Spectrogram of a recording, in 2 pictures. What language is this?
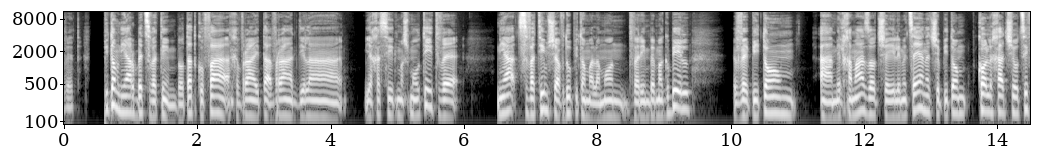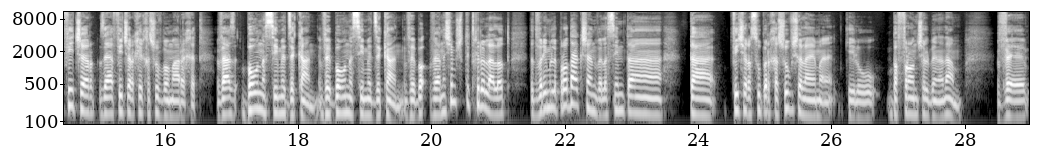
Hebrew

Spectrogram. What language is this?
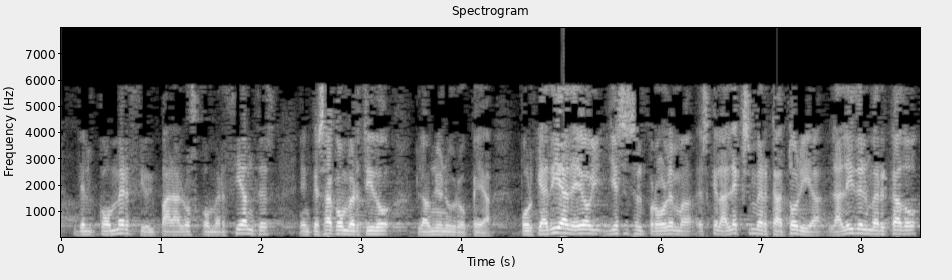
Spanish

